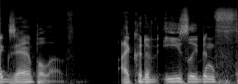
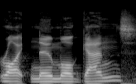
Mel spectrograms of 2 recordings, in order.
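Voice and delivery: terrible fake New Zealand accent; 3 semitones higher than usual. Quoting a national leader banning guns: terrible New Zealand accent. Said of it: "that's a terrible New Zealand accent".

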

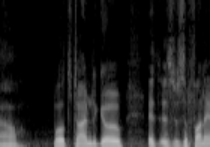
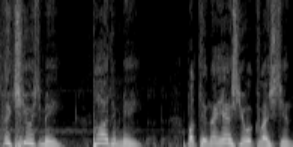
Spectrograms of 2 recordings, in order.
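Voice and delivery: put-on higher-pitched old man voice; 8 semitones higher than usual.

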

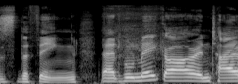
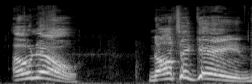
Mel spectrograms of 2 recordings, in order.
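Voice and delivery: loud, raised voice, declared aloud for all; 8 semitones higher than usual. Contrasting an under-the-breath version of the line, announcing it out loud. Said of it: "Or do you have to announce it?".

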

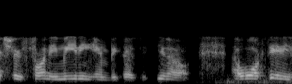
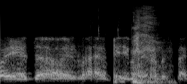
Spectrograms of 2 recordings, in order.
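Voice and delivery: put-on screaming, very high and rough; 12 semitones higher than usual. Retelling how crew members chased him for riding the bike: imitating people screaming. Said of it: "screaming at me".

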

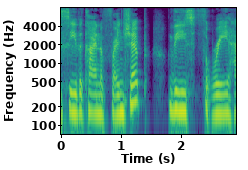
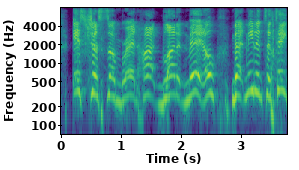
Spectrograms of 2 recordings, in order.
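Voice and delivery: put-on higher-pitched, reassuring old man voice. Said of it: "Grandpa's gonna be like".

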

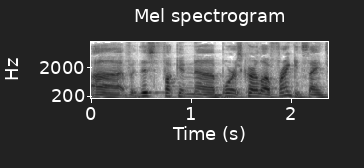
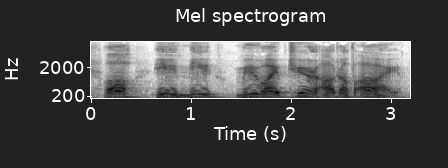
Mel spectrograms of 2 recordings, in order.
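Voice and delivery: very slow monster voice, every word drawn out. Retelling something the speaker said earlier, in a Frankenstein monster voice. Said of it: "almost like a Frankenstein voice".

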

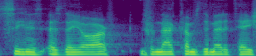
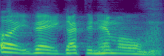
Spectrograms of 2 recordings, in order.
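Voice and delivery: put-on grandmotherly old woman voice, higher pitch; 5 semitones higher than usual. Mid-teaching on Mahamudra, the speaker breaks into a grandmother's voice. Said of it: "That's my grandmother's voice".

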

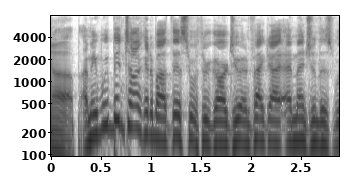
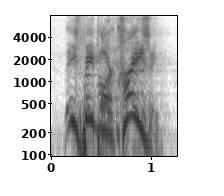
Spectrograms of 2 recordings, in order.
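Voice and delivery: high, far-off, ranting put-on impression. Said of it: "You're too good at that".

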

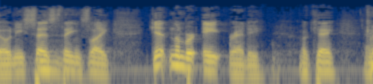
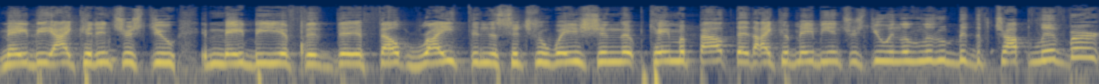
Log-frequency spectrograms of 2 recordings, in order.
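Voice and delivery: put-on stalling comic delivery, higher; 10 semitones higher than usual. Imitating Andy Kindler stalling before the punchline: imitating Andy Kindler stalling. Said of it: "he's doing the words to stall for the second part".

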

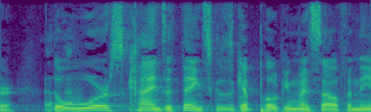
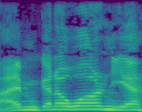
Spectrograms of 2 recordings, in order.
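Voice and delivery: put-on rough, creaky, high old man voice; 9 semitones higher than usual. Joking about giving advice from experience: imitating an older guy. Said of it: "like an older guy going like".

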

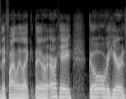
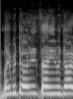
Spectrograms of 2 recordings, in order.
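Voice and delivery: mock sobbing, higher; 13 semitones higher than usual. Retelling a crash, quoting a lady from the other car: imitating a crying woman. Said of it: "she's crying".

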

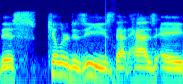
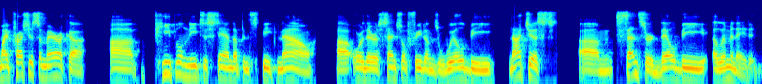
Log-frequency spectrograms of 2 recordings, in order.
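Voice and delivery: plain

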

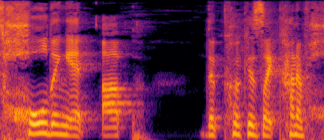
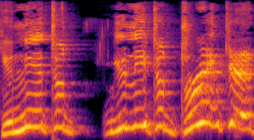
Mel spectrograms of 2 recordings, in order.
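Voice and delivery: fake German accent, very high-pitched; 10 semitones higher, 4 dB louder than usual. Retelling what people in the show said, in a put-on german accent. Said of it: "my German accent is so good".

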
